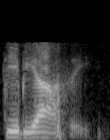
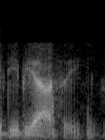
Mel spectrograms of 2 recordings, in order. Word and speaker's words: DiBiase: Oh, it's, you know, it's the real authentic way, if you want to be authentic, is DiBiase. It's much like the wrestler Ted DiBiase, although it's spelled differently. But growing up, you know, I've heard everything from DeBias to DeBose. So it's but to be honest, I go by DiBiase.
